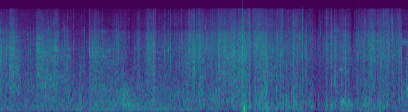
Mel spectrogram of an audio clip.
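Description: A dog tugging and chewing bubble wrap in a cardboard box: steady crinkling and crackling of the plastic, with a single knock about five seconds in.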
